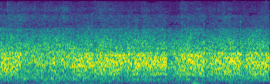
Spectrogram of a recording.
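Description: A large hall full of parliament deputies applauding: steady, dense clapping.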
